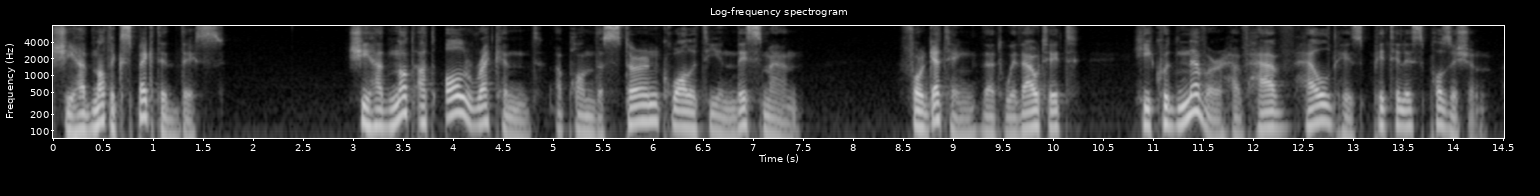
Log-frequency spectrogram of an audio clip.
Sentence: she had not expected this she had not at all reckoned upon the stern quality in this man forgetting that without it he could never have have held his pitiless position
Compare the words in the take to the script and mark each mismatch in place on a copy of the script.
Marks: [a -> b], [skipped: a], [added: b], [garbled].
she had not expected this she had not at all reckoned upon the stern quality in this man forgetting that without it he could never have have held his pitiless position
